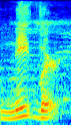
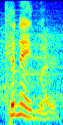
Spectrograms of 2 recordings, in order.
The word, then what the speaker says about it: Nadler: On the other side, Rosholt got Nadler. It's actually pronounced Knadler.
